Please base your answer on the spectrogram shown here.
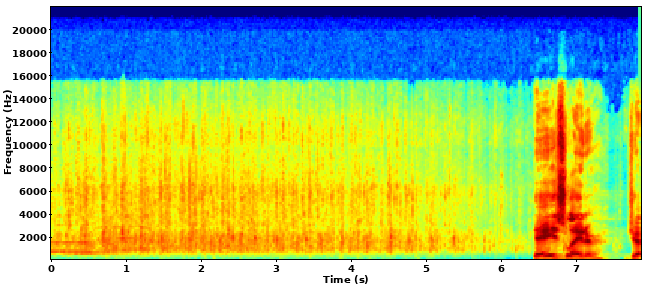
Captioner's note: applause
